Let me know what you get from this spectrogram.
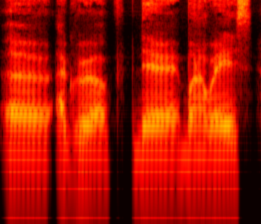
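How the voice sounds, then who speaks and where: A young man from Cameroon, a college basketball player giving a podcast interview, speaking haltingly with many fillers. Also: sits low, completely flat delivery, mellow, smooth, no room sound. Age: young adult. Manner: halting, filler-heavy, nervous.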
